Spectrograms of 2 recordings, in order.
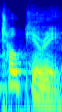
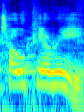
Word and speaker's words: topiary: you pronounce the word topiary so if anybody noticed he went topiri it was like a wonderful mixture of trimming a hedge and a little bowl you have of things that smell nice I say Joe Curry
